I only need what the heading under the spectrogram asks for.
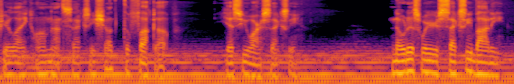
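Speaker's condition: No condition

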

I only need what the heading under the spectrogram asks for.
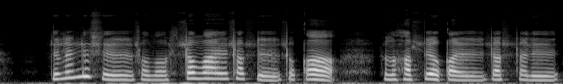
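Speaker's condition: Treacher Collins syndrome, cleft palate

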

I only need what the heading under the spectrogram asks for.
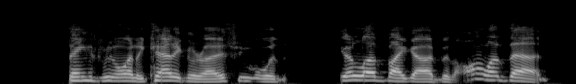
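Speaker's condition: Cerebral palsy

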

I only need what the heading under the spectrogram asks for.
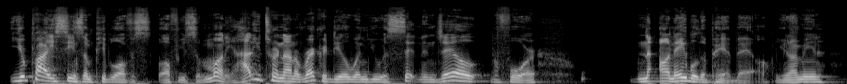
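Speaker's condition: No condition

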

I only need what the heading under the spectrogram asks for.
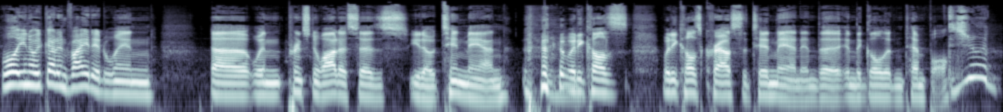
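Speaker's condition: No condition

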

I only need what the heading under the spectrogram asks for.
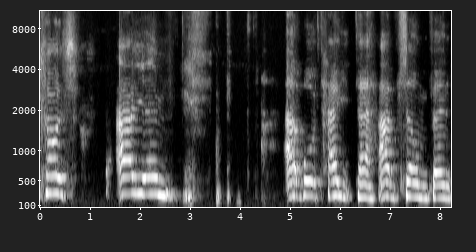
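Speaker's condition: Ataxic cerebral palsy; no breathing for 17 minutes

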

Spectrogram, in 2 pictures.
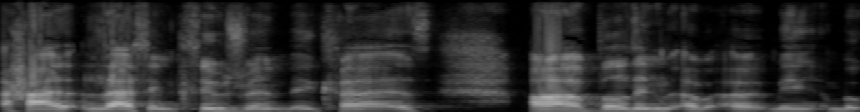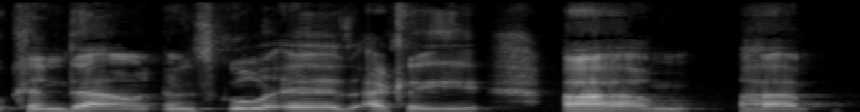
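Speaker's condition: Down syndrome

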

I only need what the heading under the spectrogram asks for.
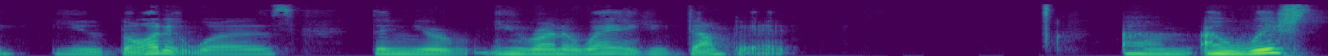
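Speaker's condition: No condition

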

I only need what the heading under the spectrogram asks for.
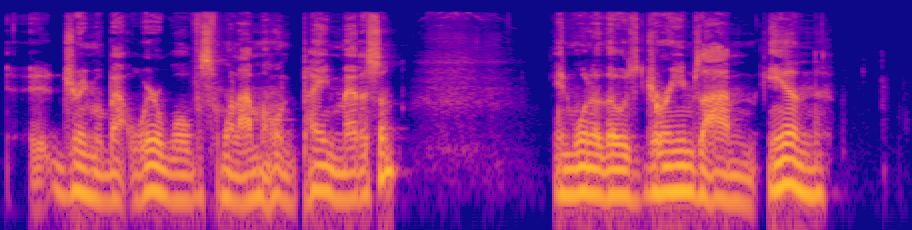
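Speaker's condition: No condition

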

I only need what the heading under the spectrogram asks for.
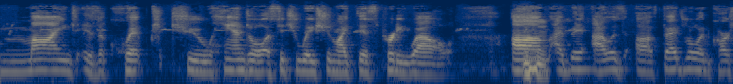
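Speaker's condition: Stuttering; stuttering since school years, teased for it; present-tense self-report of stuttering; prolonged sounds

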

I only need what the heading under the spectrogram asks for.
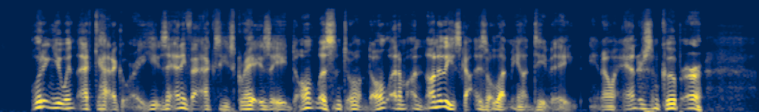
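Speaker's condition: Spasmodic dystonia; voice affected

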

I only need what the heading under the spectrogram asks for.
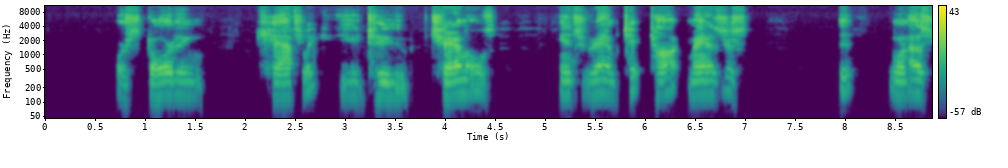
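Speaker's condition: Vocal cord surgery; multiple vocal cord surgeries

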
